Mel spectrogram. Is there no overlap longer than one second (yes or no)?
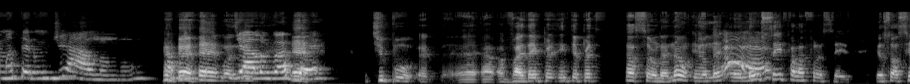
no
